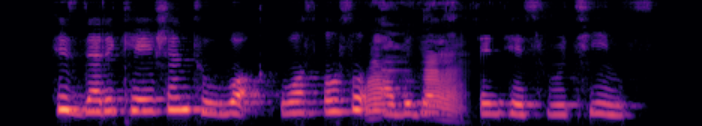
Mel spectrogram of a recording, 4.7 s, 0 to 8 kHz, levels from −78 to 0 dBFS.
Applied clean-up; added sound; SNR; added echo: neural mask model Resemble Enhance denoiser.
